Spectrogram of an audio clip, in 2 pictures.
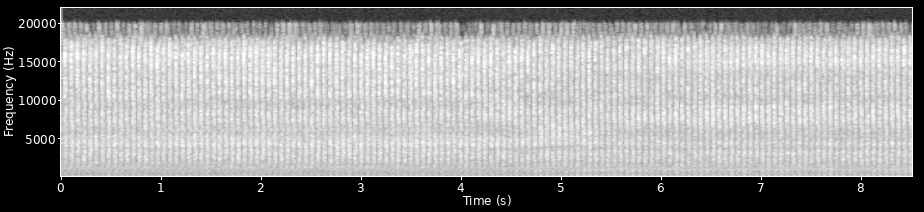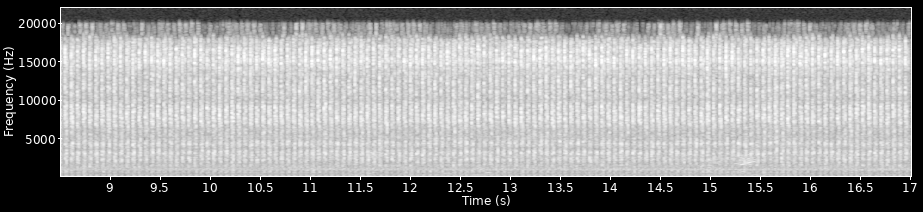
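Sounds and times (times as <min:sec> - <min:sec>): small engine running steadily: 0:00.0 - 0:17.0.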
